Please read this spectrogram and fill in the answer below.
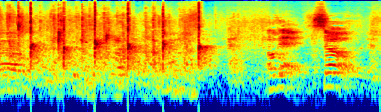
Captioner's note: applause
